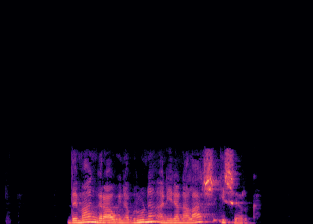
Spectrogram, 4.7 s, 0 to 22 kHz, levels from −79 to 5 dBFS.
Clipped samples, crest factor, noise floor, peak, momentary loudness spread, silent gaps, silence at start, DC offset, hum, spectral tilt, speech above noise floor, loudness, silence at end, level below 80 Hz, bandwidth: under 0.1%; 16 dB; -82 dBFS; -2 dBFS; 7 LU; none; 1 s; under 0.1%; none; -5 dB/octave; 67 dB; -15 LUFS; 1 s; -56 dBFS; 7.8 kHz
